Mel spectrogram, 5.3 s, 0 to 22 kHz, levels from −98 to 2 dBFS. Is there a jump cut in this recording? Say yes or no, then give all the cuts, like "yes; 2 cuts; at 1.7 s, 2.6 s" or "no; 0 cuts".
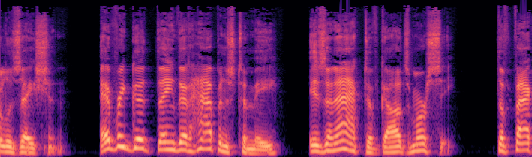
no; 0 cuts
